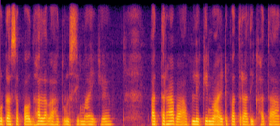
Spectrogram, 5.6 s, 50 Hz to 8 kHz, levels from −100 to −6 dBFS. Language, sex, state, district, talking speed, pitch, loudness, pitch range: Bhojpuri, female, Uttar Pradesh, Ghazipur, 160 wpm, 180 Hz, -19 LUFS, 175-185 Hz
